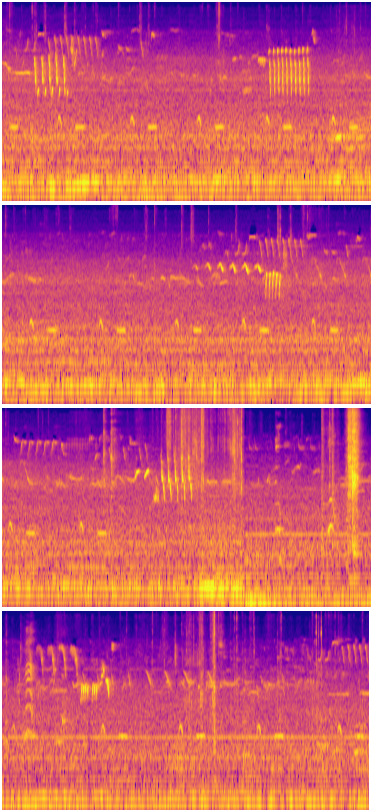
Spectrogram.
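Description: Faint birdsong: short, rapid chirping trills repeated every few seconds. One sharp click about two-thirds of the way through.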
